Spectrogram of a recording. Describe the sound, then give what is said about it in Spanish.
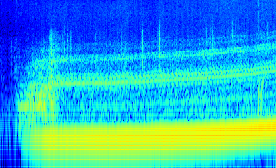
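A Toyota pickup truck engine drones steadily as the vehicle drives to a factory at dawn, a low hum that rises slowly in pitch as it gathers speed, with faint rattles over the top and no voices. “Cuando apenas amanece, una camioneta Toyota le lleva a su destino y su destino es la fábrica.”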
